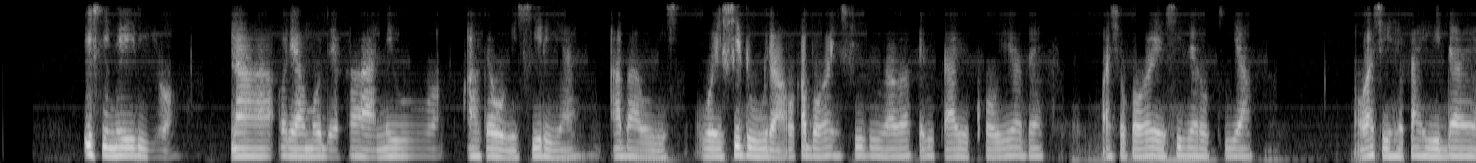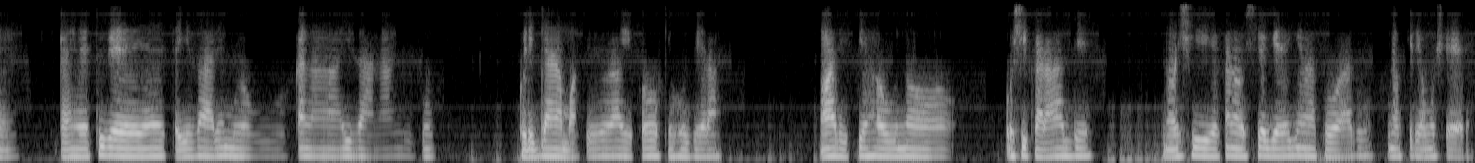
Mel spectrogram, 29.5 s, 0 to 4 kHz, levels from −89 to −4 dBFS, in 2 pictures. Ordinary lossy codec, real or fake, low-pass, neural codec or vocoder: none; real; 3.6 kHz; none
